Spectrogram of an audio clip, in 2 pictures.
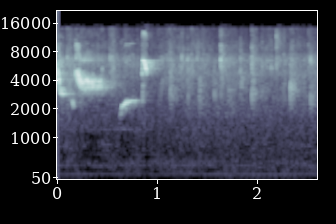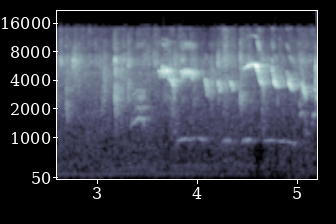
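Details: Orange-headed thrush in teler style, swaying as if on a merry-go-round; loud high slurred whistles open and close the passage, with quieter mimicked-sounding notes and a faint steady hum between.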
